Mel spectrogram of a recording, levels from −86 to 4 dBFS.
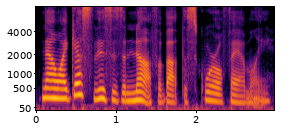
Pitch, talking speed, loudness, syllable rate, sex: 200 Hz, 200 wpm, -17 LUFS, 5.3 syllables/s, female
